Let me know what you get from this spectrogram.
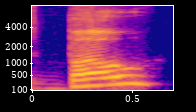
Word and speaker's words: Beaux: And the player's name is Bo Bressler. Bo is spelled B-E-A-U-X. Bo Bressler. B-R-E-S-S-L-E-R. – X? – B-E-A-U-X.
